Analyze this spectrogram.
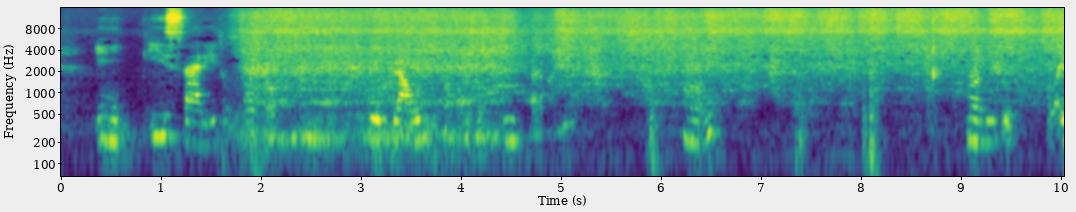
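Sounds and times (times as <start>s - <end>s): steady hiss: 1.7s - 10.0s.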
